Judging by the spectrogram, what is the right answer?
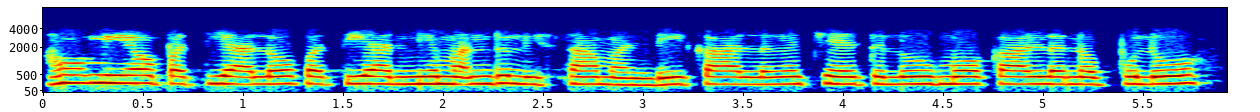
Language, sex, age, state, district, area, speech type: Telugu, female, 18-30, Andhra Pradesh, Annamaya, rural, conversation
